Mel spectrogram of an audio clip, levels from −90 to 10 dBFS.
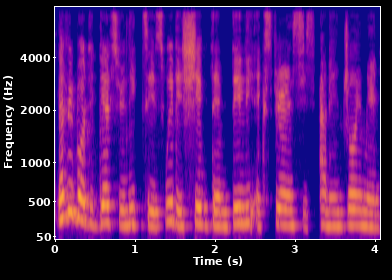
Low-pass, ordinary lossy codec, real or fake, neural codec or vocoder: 7.2 kHz; none; fake; codec, 44.1 kHz, 7.8 kbps, Pupu-Codec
